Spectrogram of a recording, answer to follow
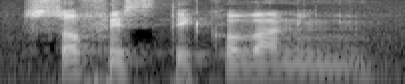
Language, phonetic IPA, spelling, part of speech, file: Czech, [ˈsofɪstɪkovaniː], sofistikovaný, adjective, Cs-sofistikovaný.ogg
- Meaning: sophisticated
